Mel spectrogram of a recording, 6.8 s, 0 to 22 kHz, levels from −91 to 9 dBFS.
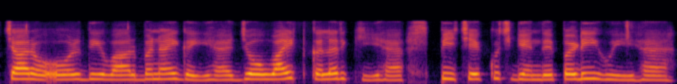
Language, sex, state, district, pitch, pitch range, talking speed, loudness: Hindi, female, Uttar Pradesh, Saharanpur, 235 Hz, 215-245 Hz, 150 wpm, -16 LUFS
